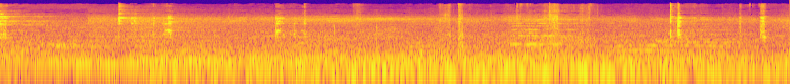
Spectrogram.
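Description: Light metallic clicks and clinks, a few with a short ring, as a steel shaft with its bearing is handled and turned in the repaired cast bearing housing, over a steady low hum.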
